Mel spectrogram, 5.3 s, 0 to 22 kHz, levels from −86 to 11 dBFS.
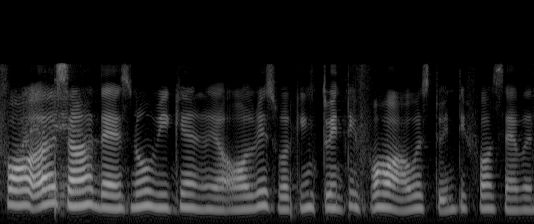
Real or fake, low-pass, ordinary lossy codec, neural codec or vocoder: real; none; none; none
